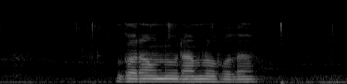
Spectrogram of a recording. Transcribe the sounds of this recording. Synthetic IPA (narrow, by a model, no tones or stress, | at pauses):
ɡʌɾawnuramroɦola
